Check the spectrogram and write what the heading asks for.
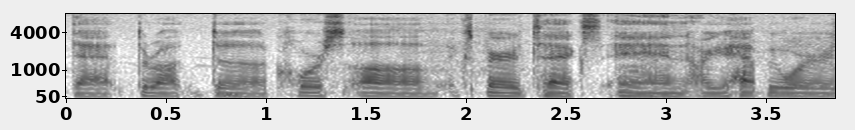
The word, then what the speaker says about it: Xperteks: How did you kind of navigate that throughout the course of Xperteks, and are you happy where it has landed now? So it's funny you say Xperteks. It's Xperteks.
